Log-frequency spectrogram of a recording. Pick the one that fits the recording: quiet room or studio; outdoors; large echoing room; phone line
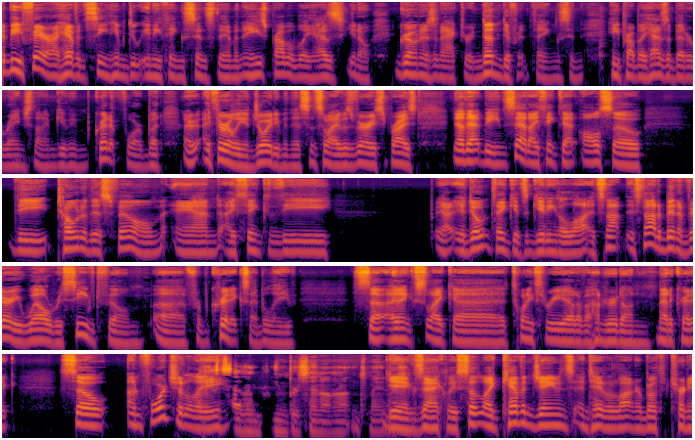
quiet room or studio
